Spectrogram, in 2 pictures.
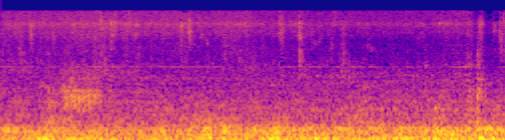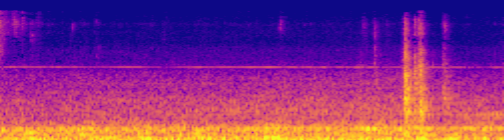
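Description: Steady low rumble of the Sunrise Izumo sleeper train running, heard from inside the carriage, with a few light clicks and a sharper knock about nine seconds in. A high hiss stops suddenly about five seconds in.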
